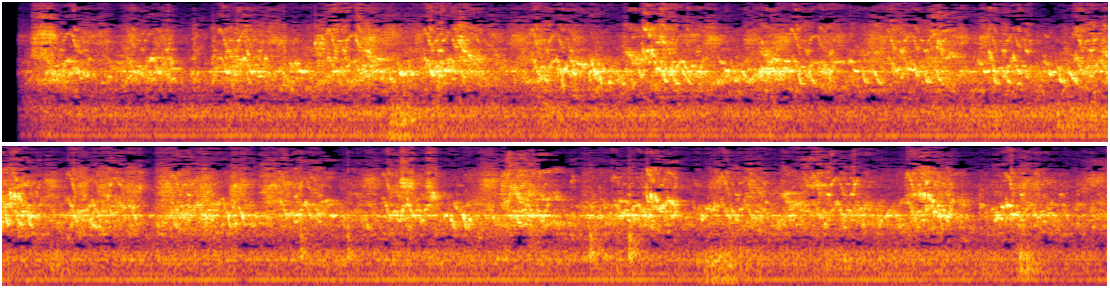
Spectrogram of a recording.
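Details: Budgerigars, described as Australian budgies kept with other birds and young ones, chattering continuously as a flock: dense overlapping squawks, chirps and warbles without pause, over a steady low electrical hum.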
